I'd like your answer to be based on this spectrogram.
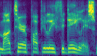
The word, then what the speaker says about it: Mater Populi Fidelis: The recent document, and you did right, you said it right, John. Good job. Kudos to you, man. Mater Populi Fidelis, Mother of the Faithful People of God.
